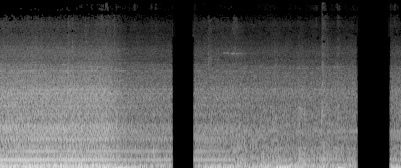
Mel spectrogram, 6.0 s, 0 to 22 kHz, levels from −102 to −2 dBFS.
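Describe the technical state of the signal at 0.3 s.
At 0.3 s the signal is intact, with no audible fault.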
